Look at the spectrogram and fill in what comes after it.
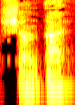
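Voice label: "shine eye", Nigerian Pidgin, male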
